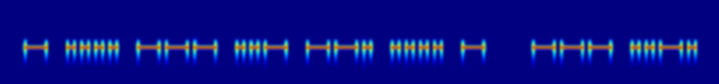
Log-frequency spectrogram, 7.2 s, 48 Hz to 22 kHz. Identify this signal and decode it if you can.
Morse code, heard as a keyed tone, about 17 wpm, 700 Hz. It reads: THOUGHT OF
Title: Sentences from Top 1000 Words - Review Part 1 - 17wpm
